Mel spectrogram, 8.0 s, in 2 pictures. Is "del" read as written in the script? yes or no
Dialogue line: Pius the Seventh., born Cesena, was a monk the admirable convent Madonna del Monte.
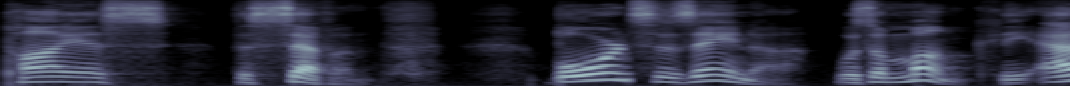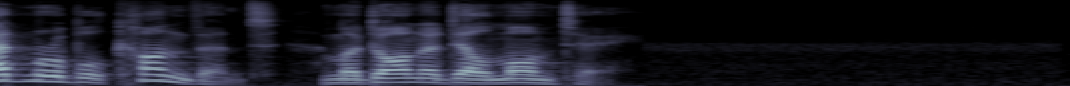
yes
